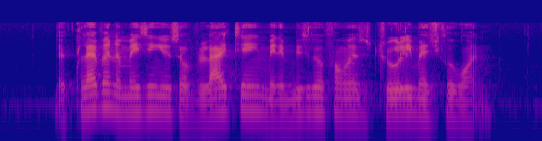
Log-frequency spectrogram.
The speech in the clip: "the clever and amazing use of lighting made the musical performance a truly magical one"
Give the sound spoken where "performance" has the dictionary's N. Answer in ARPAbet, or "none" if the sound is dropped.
none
